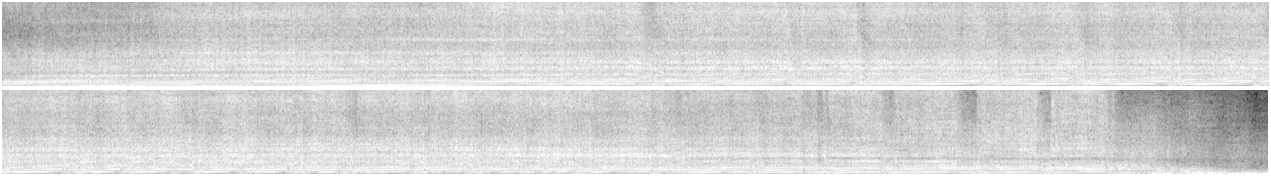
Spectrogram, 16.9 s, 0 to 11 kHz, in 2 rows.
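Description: Infiniti G sedan's V6 engine revving hard during a burnout, with the spinning rear tyre squealing on the asphalt. The revs climb over the first few seconds, then rise and fall rapidly, a couple of times a second, as the throttle is worked, and drop off near the end.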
